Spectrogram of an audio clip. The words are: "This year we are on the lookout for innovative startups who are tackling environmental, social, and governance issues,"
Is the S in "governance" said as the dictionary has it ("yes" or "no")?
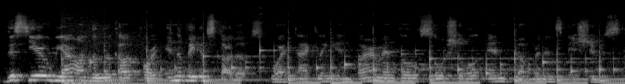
yes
